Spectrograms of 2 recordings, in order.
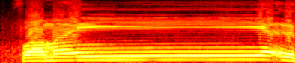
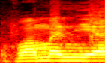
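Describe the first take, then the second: First: The n merges into a doubled nasal y. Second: The n is pronounced clearly before the y. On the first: The speaker calls it right. "മണിച്ചു പറയണം" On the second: The speaker calls it wrong. "ഫമൻയ ഫമൻയ എന്ന് പറയുകയില്ല"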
